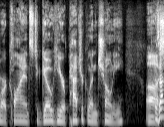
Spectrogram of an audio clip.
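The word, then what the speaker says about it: Patrick Lencioni: of one of our clients to go hear Patrick lenon uh is that how you say his name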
